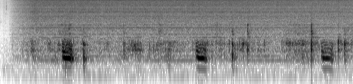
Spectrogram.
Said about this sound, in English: That's a lobster? That's a lobster. How? Well, they're actually using the hard parts of their body to create that sound.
